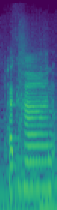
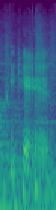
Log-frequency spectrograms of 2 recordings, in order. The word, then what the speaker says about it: pecan: a minute real quick is it pronounced pecan or pecan both pronunciations are accepted okay yeah but caramel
